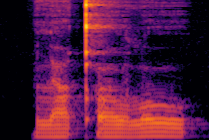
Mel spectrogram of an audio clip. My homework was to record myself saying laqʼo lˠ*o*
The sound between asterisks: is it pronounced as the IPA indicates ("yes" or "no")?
yes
